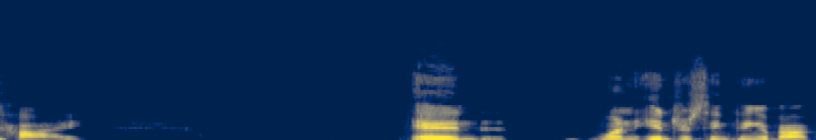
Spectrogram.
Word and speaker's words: chi: use that Greek letter it looks kind of like an X but it's pronounced a chi and one interesting thing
